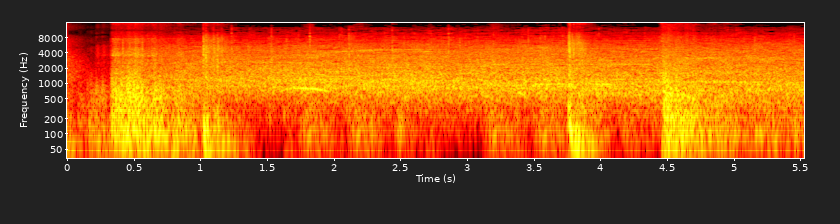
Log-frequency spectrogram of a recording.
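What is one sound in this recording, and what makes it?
Heavy body slams thud sharply a few times.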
